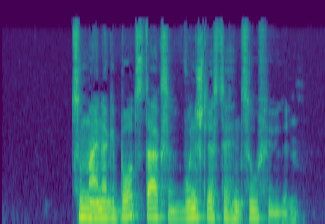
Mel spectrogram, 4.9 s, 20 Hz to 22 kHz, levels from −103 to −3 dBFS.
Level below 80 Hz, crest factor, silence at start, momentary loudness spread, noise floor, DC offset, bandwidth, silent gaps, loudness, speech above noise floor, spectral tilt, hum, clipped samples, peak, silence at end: -56 dBFS; 18 dB; 1.05 s; 12 LU; -76 dBFS; under 0.1%; 16 kHz; none; -23 LUFS; 53 dB; -5 dB/octave; none; under 0.1%; -6 dBFS; 0.45 s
